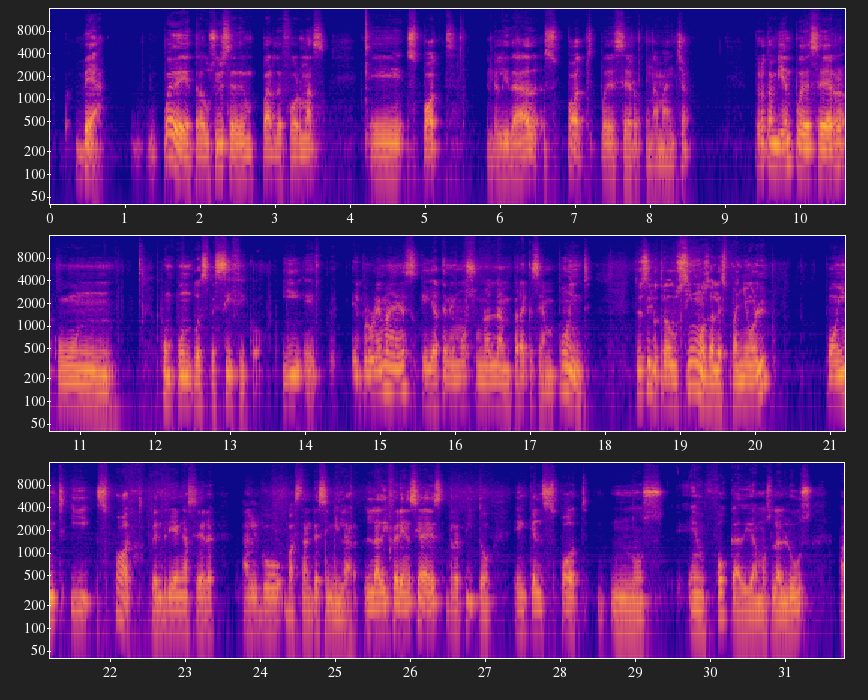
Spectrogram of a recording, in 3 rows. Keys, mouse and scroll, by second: 22.9-23.3 scroll down 2.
